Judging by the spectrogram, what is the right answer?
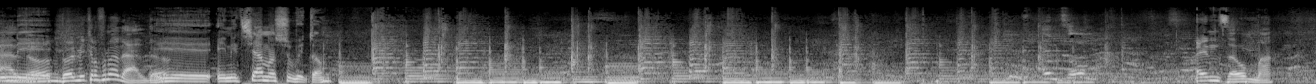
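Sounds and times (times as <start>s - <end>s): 
speech: 0.2s - 3.8s, 12.0s - 12.9s
upbeat instrumental radio jingle with driving drum beat: 3.3s - 11.0s.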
